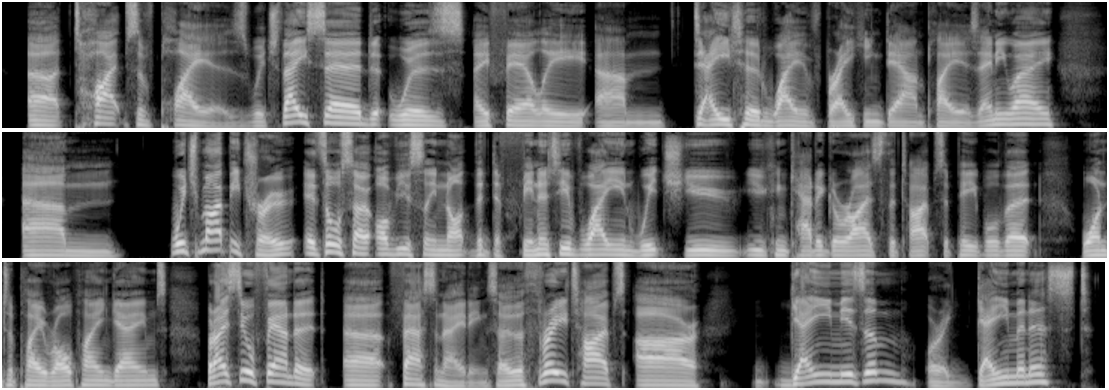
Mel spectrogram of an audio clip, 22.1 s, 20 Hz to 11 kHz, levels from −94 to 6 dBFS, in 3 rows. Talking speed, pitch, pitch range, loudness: 170 wpm, 115 Hz, 105-140 Hz, -17 LUFS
